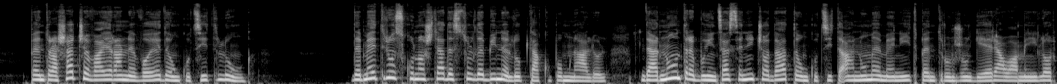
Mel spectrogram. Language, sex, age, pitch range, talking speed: Romanian, female, 30-49, 180-225 Hz, 160 wpm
